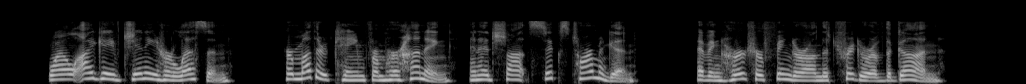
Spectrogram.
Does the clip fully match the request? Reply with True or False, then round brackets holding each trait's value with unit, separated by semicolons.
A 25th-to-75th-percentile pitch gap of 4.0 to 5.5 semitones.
True (4.3 semitones)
